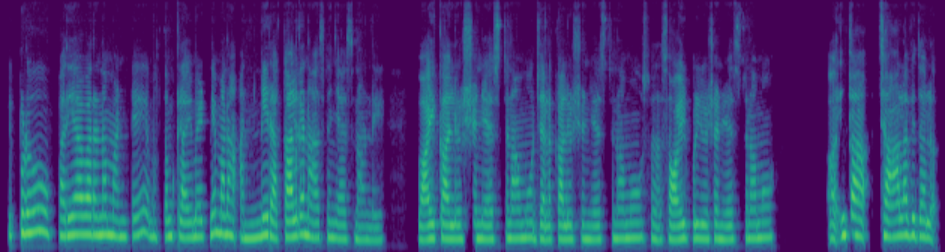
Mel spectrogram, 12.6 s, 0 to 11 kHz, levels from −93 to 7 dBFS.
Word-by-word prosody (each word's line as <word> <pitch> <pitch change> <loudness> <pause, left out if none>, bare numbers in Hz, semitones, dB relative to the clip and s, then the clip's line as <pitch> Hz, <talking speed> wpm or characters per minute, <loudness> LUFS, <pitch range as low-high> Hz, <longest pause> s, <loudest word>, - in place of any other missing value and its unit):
ఇప్పుడు 260 +2 +3 0.4
పర్యావరణం 235 +1 +4
అంటే 215 +1 -2 0.2
మొత్తం 210 +1 -3
క్లైమేట్‌నే 210 +3 -1
మనం 240 -2 +3
అన్ని 195 +4 +2
రకాలుగా 205 +4 +3
నాశనం 200 0 -3
జేస్తున్నామండి. 175 -2 -6 0.6
వాయు 175 +2 +3
కాలుష్యం 180 +1 0
జేస్తున్నాము, 190 +2 -2
జల 175 -1 0
కాలుష్యం 180 0 -1
జేస్తున్నాము, 185 +2 -3 0.2
సో, - - -27
సా - - -7
సాయిల్ 180 +1 +2
పొల్యూషన్ 185 -1 -1
జేస్తున్నాము, 190 +2 -3 0.8
ఆహ్, - - -2
ఇంకా 235 +1 +4 0.4
చాలా 215 +2 +3
విధాలా 210 -3 0
195 Hz, 120 wpm, -24 LUFS, 180-215 Hz, 0.8 s, పర్యావరణం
